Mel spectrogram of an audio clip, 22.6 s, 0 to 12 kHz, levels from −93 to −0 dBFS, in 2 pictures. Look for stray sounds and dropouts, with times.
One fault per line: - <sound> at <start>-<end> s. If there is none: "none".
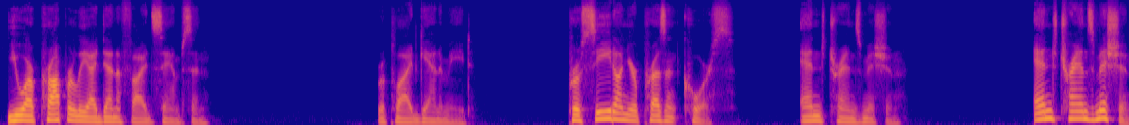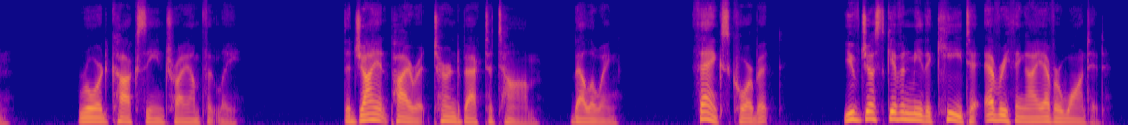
none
